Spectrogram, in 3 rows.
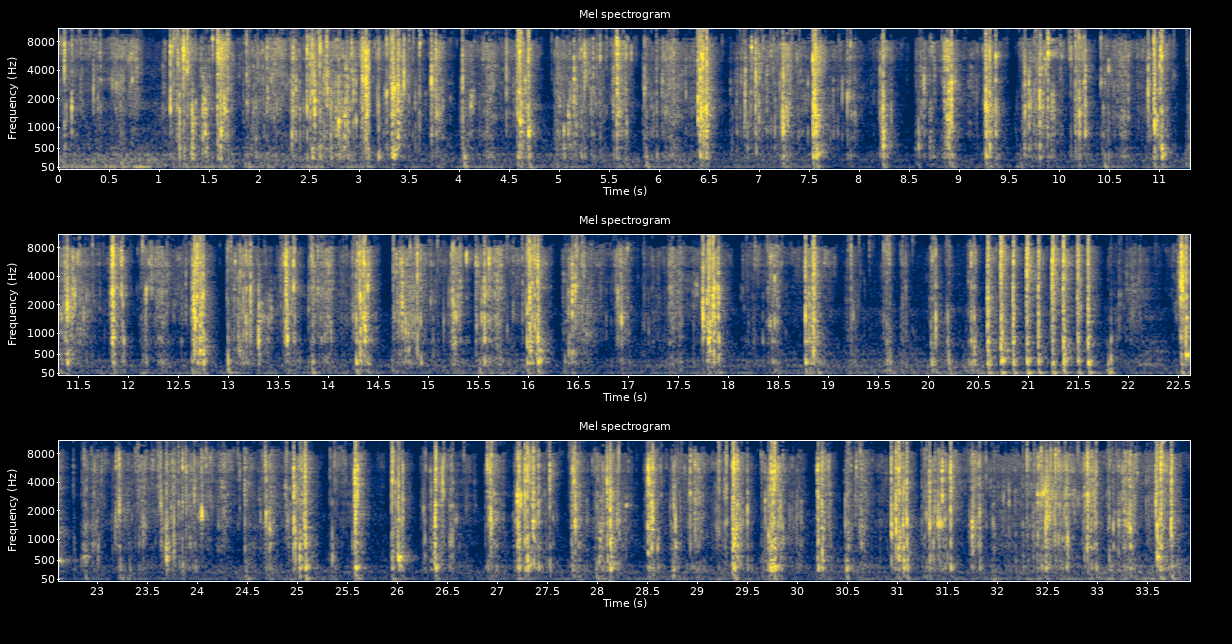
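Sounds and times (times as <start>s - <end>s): slime crackling and popping: 0.0s - 33.9s.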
